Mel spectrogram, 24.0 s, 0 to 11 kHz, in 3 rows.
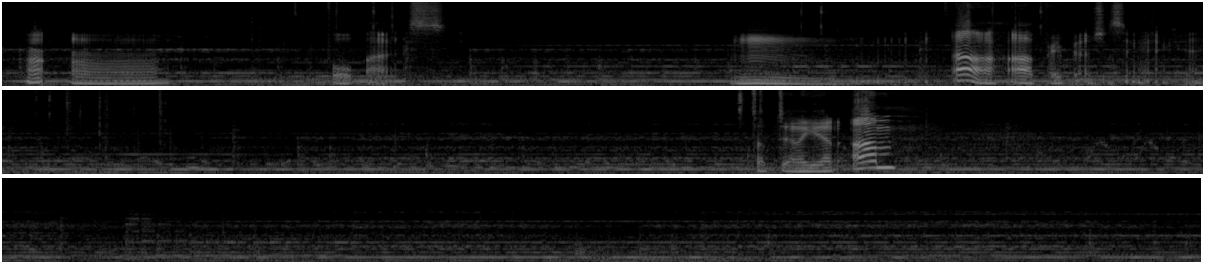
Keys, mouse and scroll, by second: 2.2 click, 5.3 click, 6.6 click, 7.5 scroll up 2, 8.2 click, 8.9 ctrl+w.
